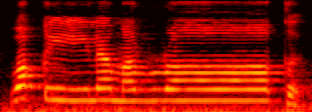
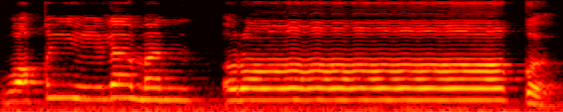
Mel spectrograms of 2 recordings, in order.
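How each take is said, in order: First: 'Man' runs straight into 'raq' as one word. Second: A brief stop without breath comes after 'man'. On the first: It sounds like a single word, changing the meaning. The speaker calls it wrong. "ചേർത്ത് ഓതാനും പാടില്ല" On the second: The two words stay separate in meaning. The speaker calls it right. "എങ്ങനെയാണ് പാരായണം ചെയ്യുക എന്ന് നോക്കാം"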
